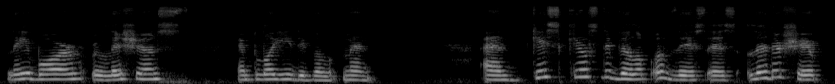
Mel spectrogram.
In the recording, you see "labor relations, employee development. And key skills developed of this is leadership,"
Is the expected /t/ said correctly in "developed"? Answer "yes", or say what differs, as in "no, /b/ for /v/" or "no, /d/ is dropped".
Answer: no, /t/ is dropped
